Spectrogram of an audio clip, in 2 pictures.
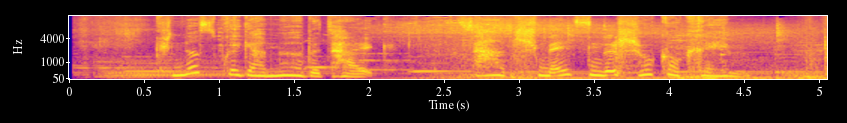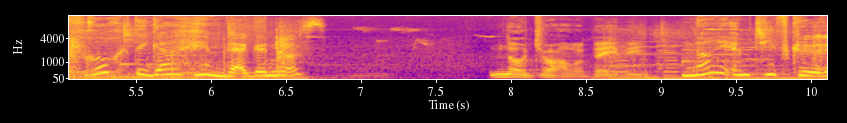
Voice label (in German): happy; RUF Happy Cake; tv spots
